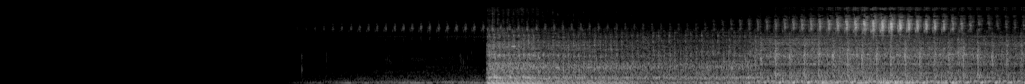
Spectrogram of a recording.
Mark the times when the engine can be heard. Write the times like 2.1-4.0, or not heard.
4.8-10.2.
